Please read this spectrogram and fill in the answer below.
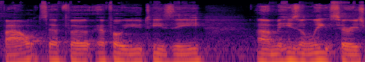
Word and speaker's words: Foutz: I think his name is Jacob, and I believe his last name is pronounced Foutz, F-O-U-T-Z.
